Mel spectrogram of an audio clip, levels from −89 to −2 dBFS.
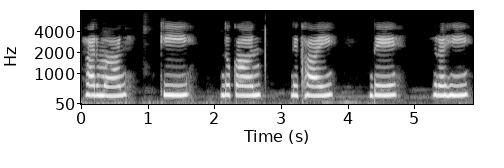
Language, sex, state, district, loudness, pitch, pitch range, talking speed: Hindi, female, Madhya Pradesh, Bhopal, -11 LUFS, 310 Hz, 300-320 Hz, 60 wpm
